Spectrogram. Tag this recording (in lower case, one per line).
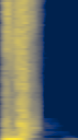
fart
